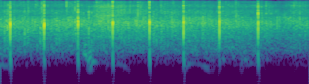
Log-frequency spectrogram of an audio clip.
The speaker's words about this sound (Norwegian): Ja, dere kan få lov til å klappe for det.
